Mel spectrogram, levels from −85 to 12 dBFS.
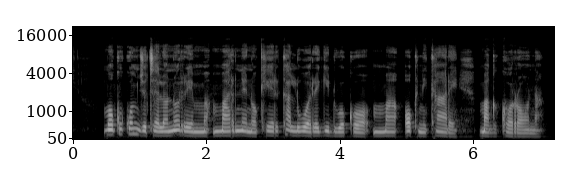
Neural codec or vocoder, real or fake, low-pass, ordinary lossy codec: none; real; 14.4 kHz; none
